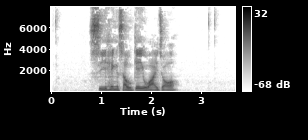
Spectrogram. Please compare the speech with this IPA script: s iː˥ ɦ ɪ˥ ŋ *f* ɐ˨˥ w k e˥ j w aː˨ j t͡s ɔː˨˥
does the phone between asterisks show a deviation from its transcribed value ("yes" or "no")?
yes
